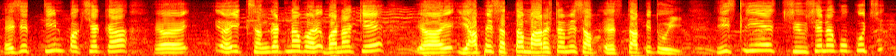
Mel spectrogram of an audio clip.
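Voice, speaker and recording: A young man from Maharashtra with a Marathi accent, answering in a casual street interview, halting as he searches for words. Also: very high-pitched, pushed and bright. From Maharashtra, India. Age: young adult. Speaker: party supporter interviewed.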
